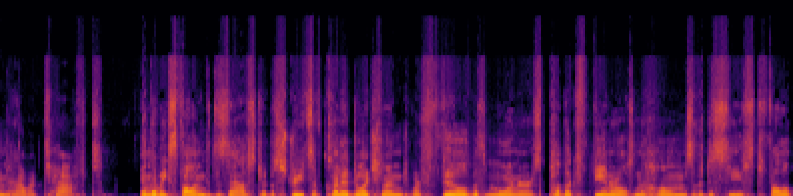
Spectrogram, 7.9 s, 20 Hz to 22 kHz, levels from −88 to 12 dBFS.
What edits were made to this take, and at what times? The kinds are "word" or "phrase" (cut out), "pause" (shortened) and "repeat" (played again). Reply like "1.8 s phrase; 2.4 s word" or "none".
none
